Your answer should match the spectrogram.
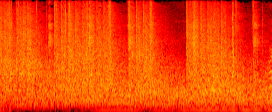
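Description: Rapid gunfire, many shots packed too close together to count, from guns fired in a staged battle scene. A low rumble joins under it about a second and a half in.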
